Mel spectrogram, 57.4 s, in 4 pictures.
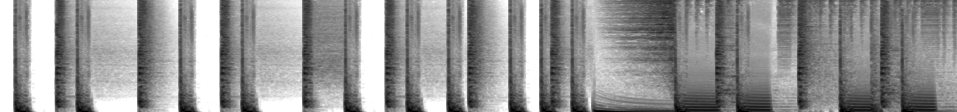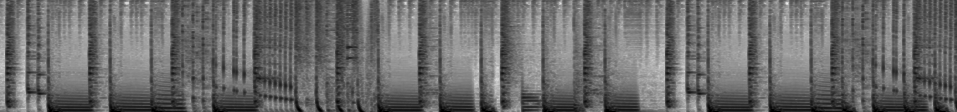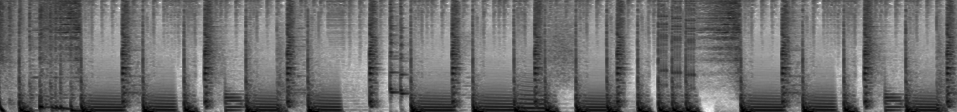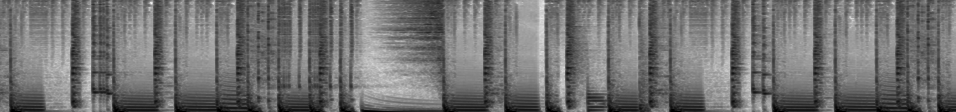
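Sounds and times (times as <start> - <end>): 
drums: 0.2 - 57.4
bass: 8.9 - 11.7, 12.6 - 14.2, 15.1 - 18.4, 20.0 - 21.6, 22.2 - 24.2, 25.0 - 28.6, 29.4 - 34.0, 34.9 - 39.2, 39.8 - 43.9, 44.8 - 51.3, 51.9 - 53.8, 54.7 - 57.4.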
